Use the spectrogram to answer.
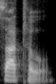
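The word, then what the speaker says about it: subtle: কি বলা হয় সাটল এখানে যে বি আছে এইটা হচ্ছে সাইলেন্ট এই বি এর জন্য আসলে নরমালি ভুল করে থাকে এটার উচ্চারণটা ঠিক আছে তাহলে এইটা বি থাকলেও বিটা কি হবে সাইলেন্ট হবে তাহলে আমি বলতেছি কি সাটল আপনি উচ্চারণ করে ফেলেন সাটল এটাকে আর বি উচ্চারণ করবেন না এজ সিম্পল এস দ্যাট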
